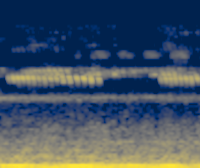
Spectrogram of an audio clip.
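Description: Crickets trilling in fast pulsing runs over a low steady hum, a short ambience sound effect that starts and cuts off abruptly.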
